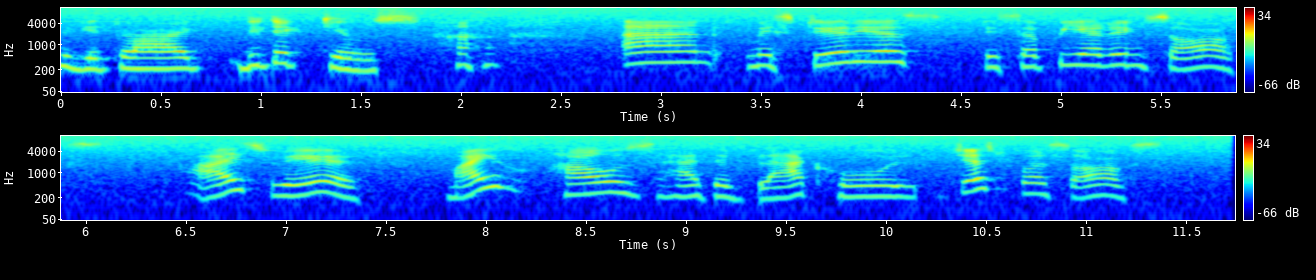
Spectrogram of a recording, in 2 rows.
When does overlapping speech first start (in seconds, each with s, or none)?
none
